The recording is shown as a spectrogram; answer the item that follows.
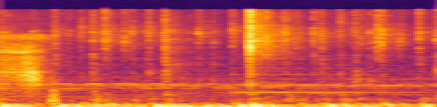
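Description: Computer keyboard keys clicking a few times over a quiet background music bed.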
